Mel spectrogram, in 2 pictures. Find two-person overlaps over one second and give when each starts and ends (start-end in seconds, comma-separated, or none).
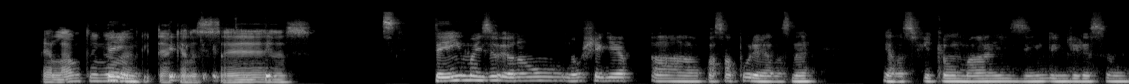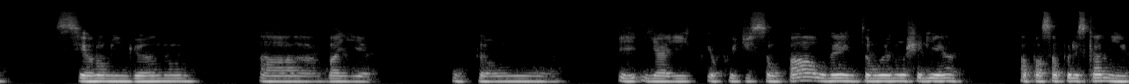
1.0-2.9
